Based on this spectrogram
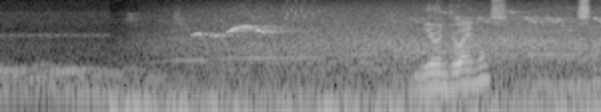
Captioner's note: gentle music; birds chirping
